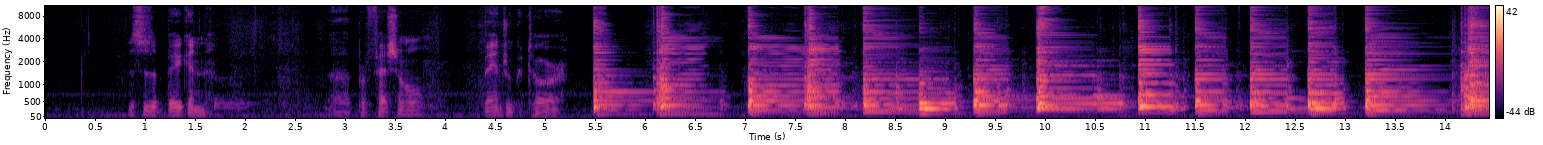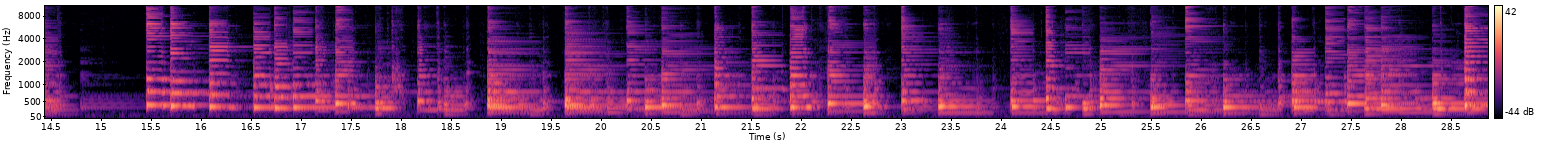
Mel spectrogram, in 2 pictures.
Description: bacon guitar banjo maple

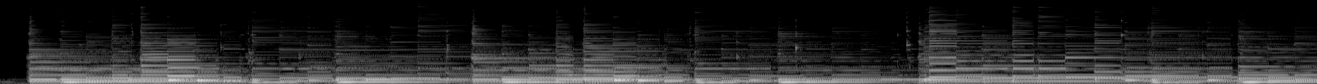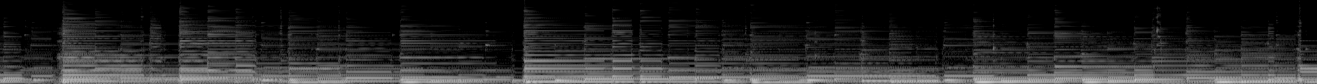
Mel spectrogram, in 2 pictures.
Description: lowden s50 honduran rosewood

